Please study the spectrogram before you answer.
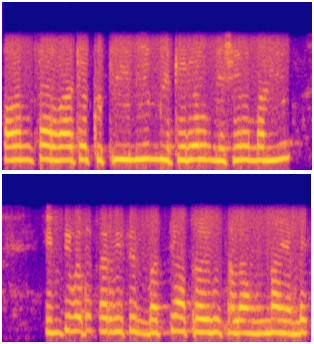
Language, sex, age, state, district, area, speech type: Telugu, male, 18-30, Telangana, Mancherial, rural, conversation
